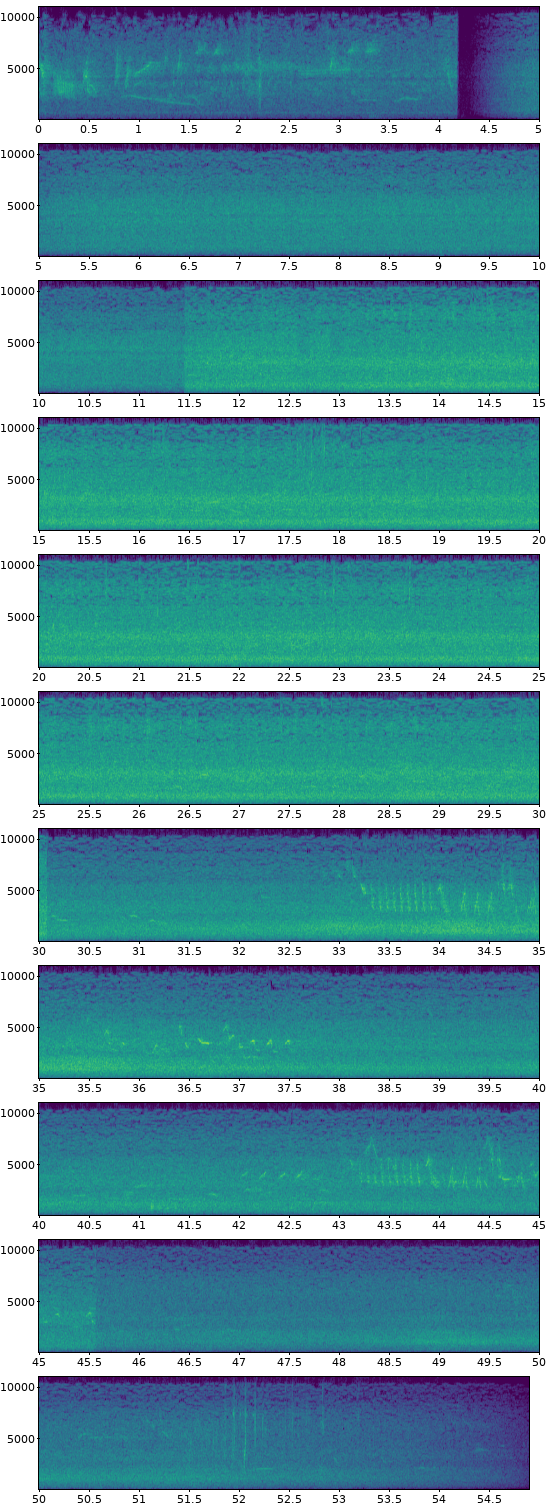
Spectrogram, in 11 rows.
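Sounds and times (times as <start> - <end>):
small bird singing: 0.0 - 4.2
rushing river water: 0.0 - 54.9.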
